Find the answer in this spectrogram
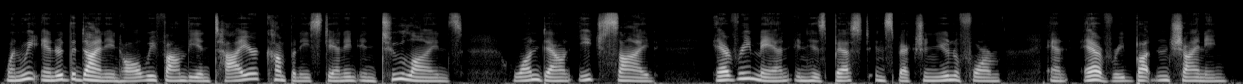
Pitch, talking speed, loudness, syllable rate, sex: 180 Hz, 145 wpm, -19 LUFS, 4.7 syllables/s, female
